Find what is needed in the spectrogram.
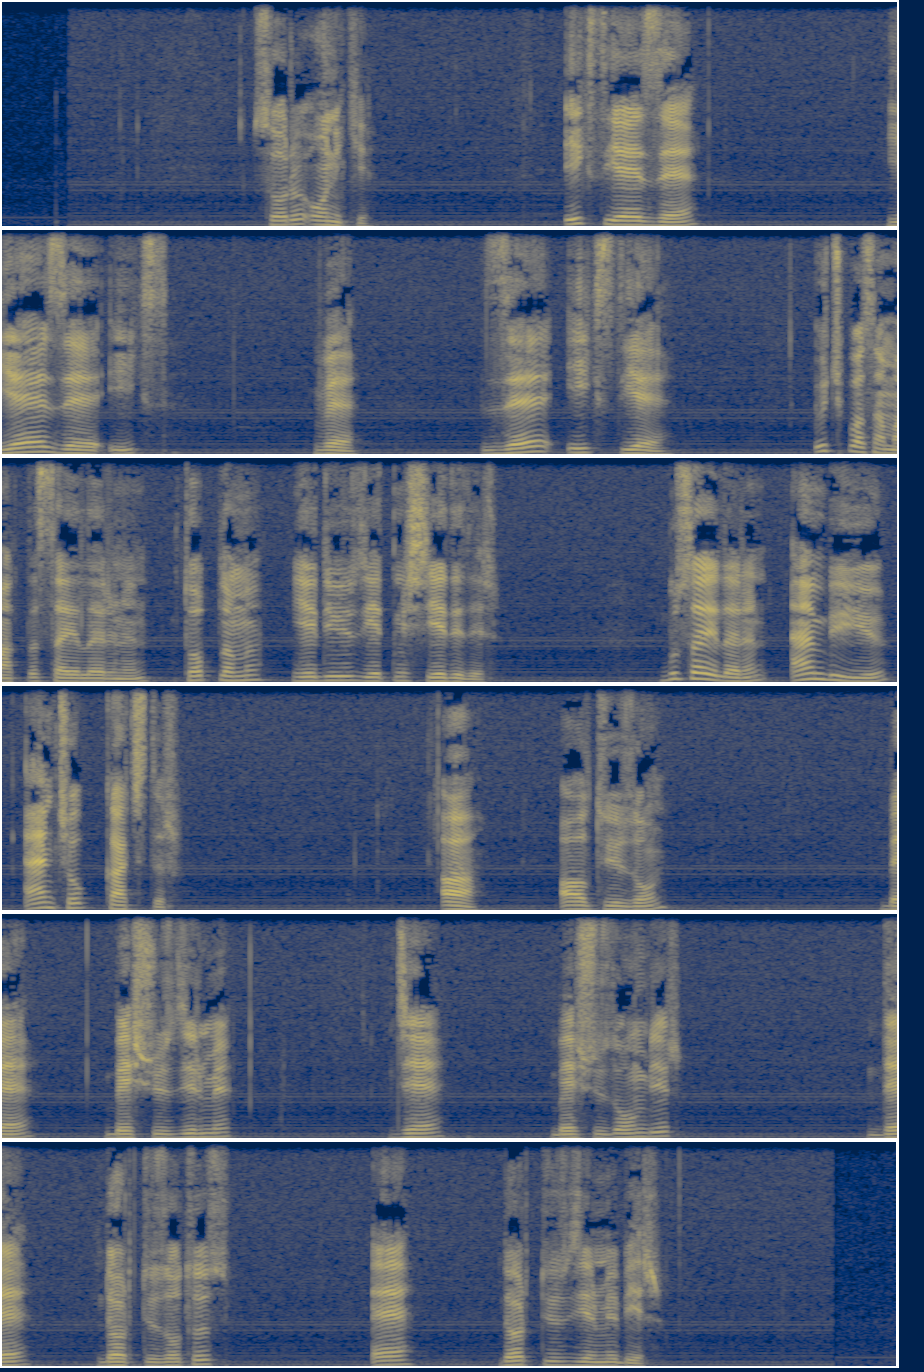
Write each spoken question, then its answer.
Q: Bu sayıların en büyüğü en çok kaçtır?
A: Doğru cevap C şıkkı.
